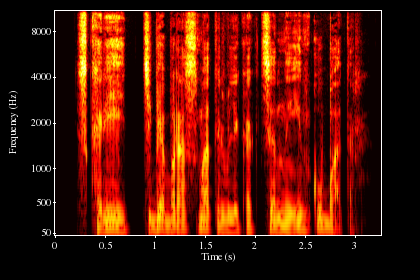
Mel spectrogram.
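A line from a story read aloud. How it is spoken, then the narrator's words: Snorting smirk. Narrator (Russian): хмыкнул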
